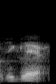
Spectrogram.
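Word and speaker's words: Ziegler: o seu Na verdade zigler é um sobrenome alemão Mas como é é suíço pode ser pronunciar Jean zigler né esse sujeito inventou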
